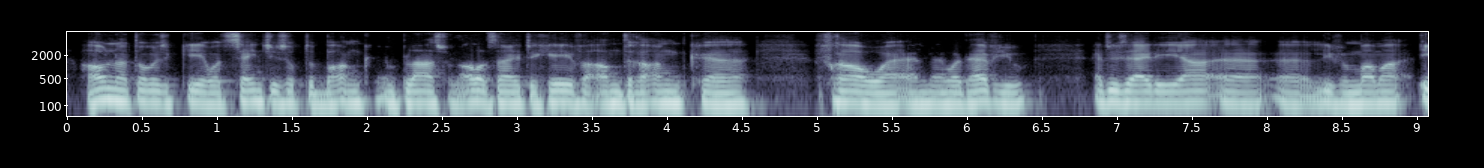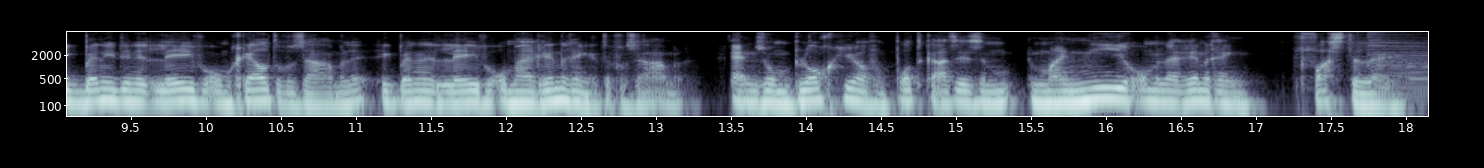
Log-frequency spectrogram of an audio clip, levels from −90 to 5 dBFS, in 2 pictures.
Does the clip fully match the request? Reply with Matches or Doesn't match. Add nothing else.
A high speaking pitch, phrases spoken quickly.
Doesn't match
